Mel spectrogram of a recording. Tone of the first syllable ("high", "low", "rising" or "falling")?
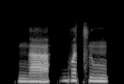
low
